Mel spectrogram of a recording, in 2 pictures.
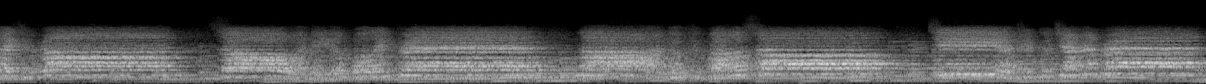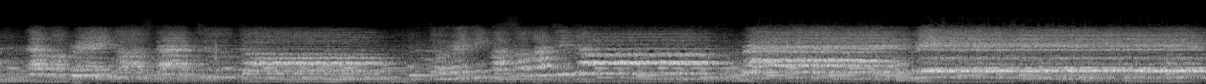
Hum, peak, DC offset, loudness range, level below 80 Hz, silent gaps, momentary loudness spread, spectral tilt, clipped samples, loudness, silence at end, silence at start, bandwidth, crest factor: none; -2 dBFS; under 0.1%; 4 LU; -56 dBFS; none; 8 LU; -5 dB/octave; under 0.1%; -17 LUFS; 0 s; 0 s; 9.6 kHz; 14 dB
